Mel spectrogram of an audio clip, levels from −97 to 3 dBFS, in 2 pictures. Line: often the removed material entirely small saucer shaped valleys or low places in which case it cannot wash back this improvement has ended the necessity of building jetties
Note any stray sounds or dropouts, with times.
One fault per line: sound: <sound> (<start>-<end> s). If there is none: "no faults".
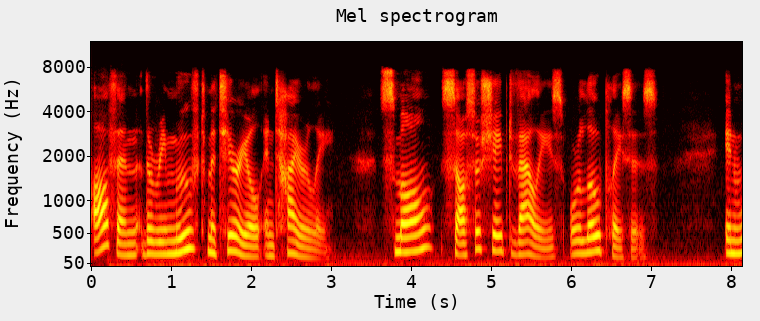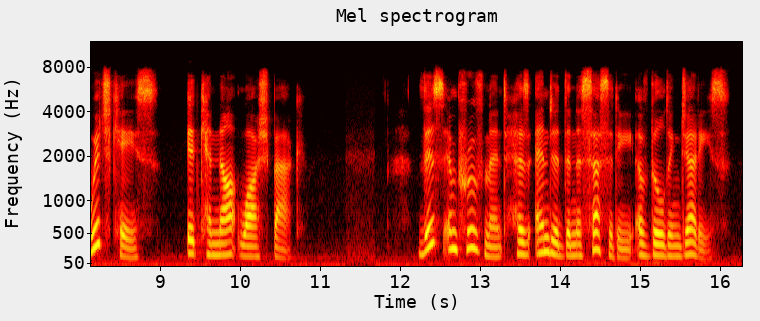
no faults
